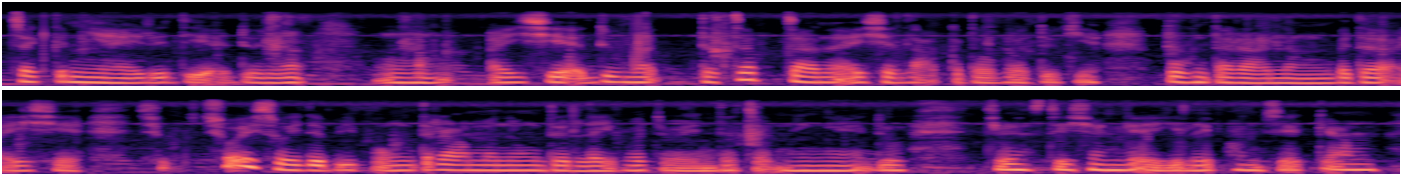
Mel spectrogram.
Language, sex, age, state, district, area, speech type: Manipuri, female, 30-45, Manipur, Chandel, rural, spontaneous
